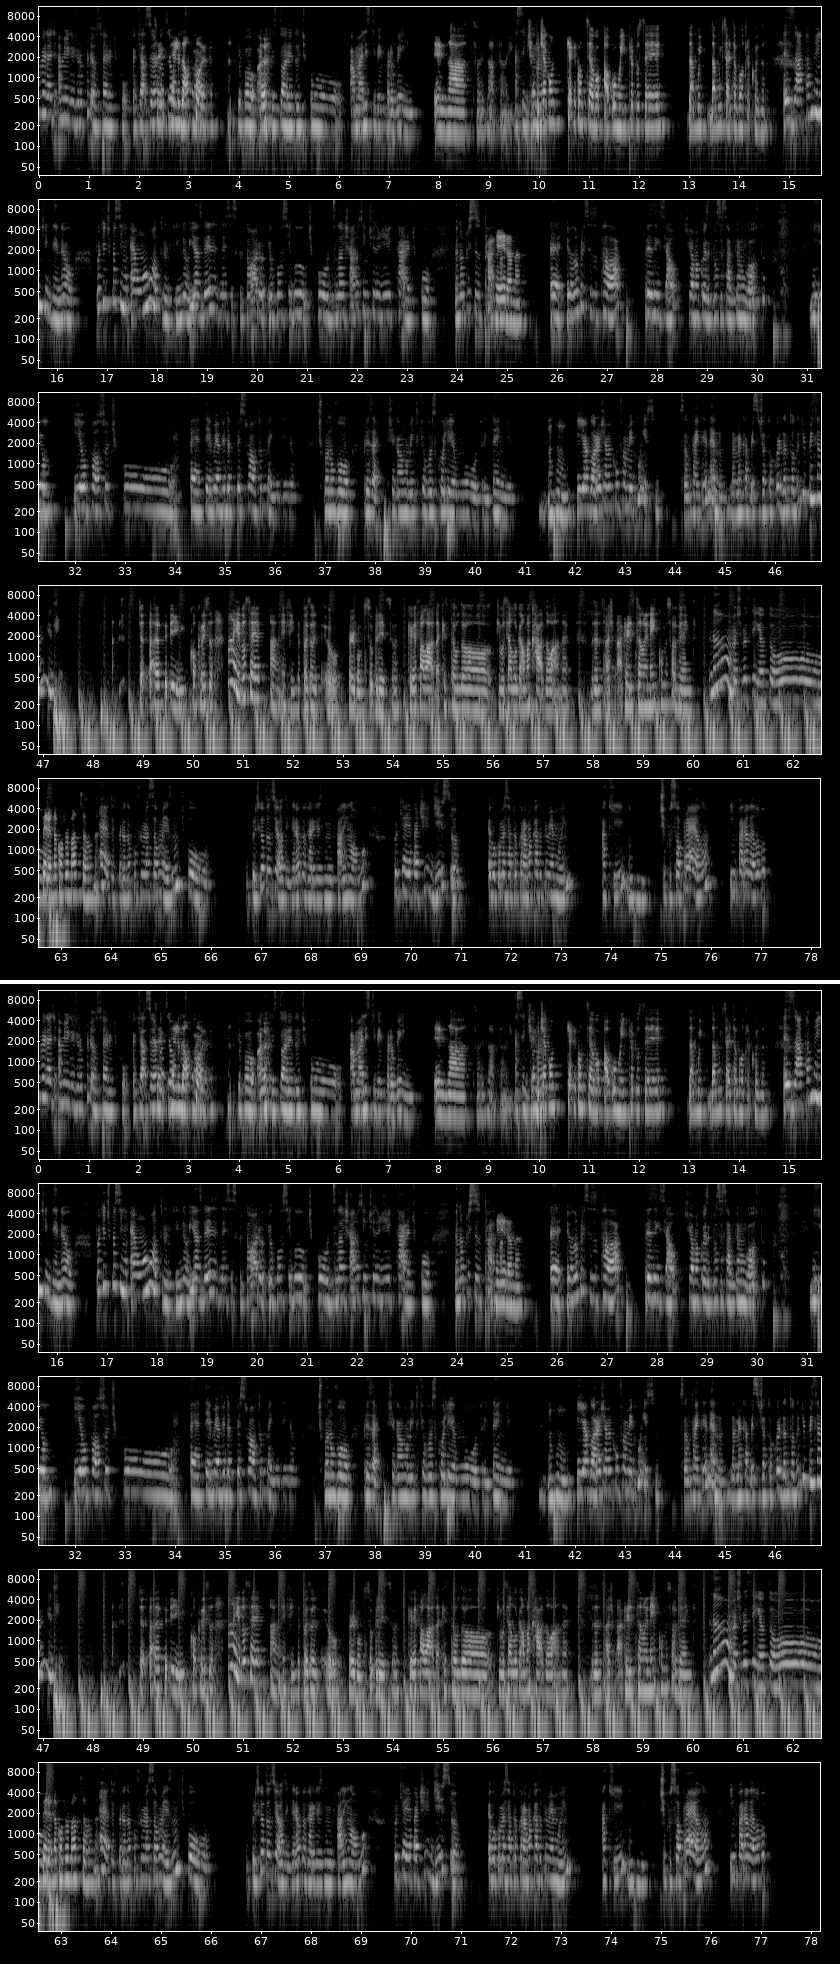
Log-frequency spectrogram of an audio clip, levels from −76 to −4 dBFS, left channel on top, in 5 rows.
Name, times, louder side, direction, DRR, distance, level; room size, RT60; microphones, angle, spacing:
voice 1, 0.0-3.3 4.0-7.5 9.5-10.1 14.9-24.9 25.9-27.5 27.8-30.7 31.1-31.5 31.9-36.4 36.9-40.8 42.0-43.7 44.1-47.3 57.9-58.0 60.3-62.7 63.8-66.0 66.7-71.0 71.5-73.2 73.8-74.4 75.0-76.0 76.4-77.1, right 1 dB, 10° right, 0.8 m, -37 dB
voice 2, 2.4-3.5 4.4-4.6 7.9-9.5 9.8-12.5 13.0-14.9 24.6-25.3 31.1-31.5 41.3-41.9 47.2-47.3 48.5-48.6 48.9-60.0 62.6-63.8 74.3-74.7, left 1 dB, 40° left, 1.4 m, -34 dB
sound 1, 47.2-63.1, right 1 dB, 70° right, 1.2 m, -40 dB
15.0 x 7.3 x 8.8 m
head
